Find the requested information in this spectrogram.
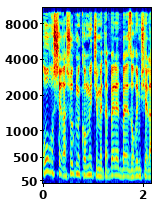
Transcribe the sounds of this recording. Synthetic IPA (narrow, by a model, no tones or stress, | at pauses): uʁʃeʁaʃut̪me̞ko̞mit̪ʃeme̞t̪ape̞let̪̚baezo̞ʁimʃe̞la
